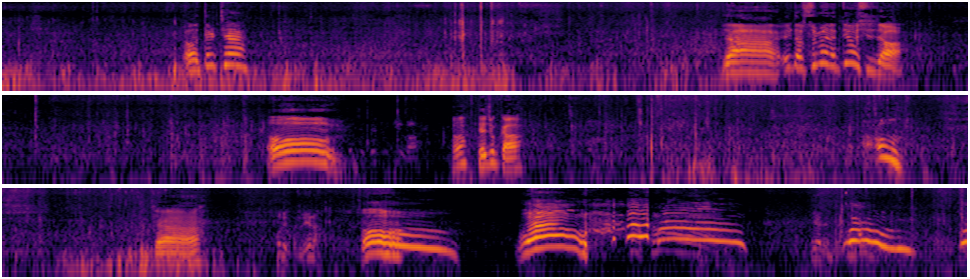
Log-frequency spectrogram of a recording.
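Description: Small waves lap gently against rocks.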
